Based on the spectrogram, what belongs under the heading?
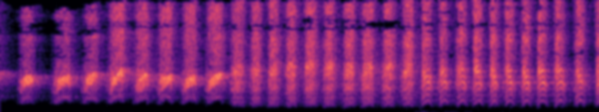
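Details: Greater green leafbird, used as a tutor voice for caged songbirds, delivers a continuous series of rasping pulsed notes that quicken and grow denser after the first second and a half.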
